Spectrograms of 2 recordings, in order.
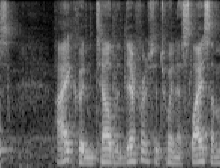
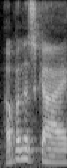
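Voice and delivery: ordinary delivery, nothing marked

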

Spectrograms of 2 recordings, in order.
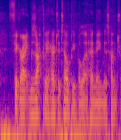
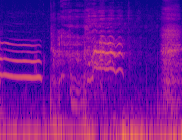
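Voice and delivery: high-pitched laugh; 10 dB quieter than usual. Real, not acted. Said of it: "really high pitch".

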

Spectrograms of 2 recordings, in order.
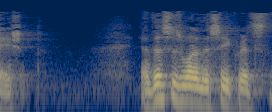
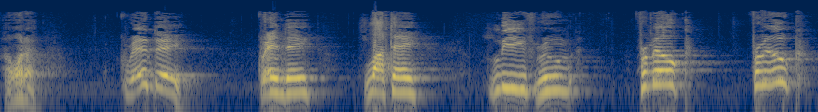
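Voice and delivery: higher, much louder, each word barked out; mocking Biden angrily barking a Starbucks order, higher and louder; mock angry Joe Biden; 11 semitones higher, 8 dB louder, slower than usual. N=Joe Biden/public. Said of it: "And Joe Biden would be like".

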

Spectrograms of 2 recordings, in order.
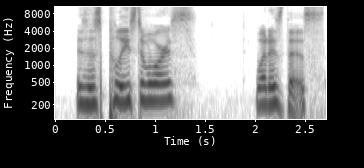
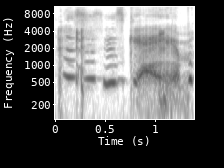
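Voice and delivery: high, slow whining voice; high whine; 6 dB quieter, slower than usual. Pretend. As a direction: whine it dramatically. High slow crying mock.

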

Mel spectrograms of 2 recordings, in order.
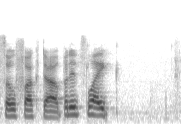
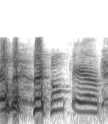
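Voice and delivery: laughing it off; 7 semitones higher, 9 dB louder, much slower than usual. Real, not acted. Laughs through the repeat.

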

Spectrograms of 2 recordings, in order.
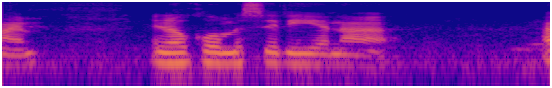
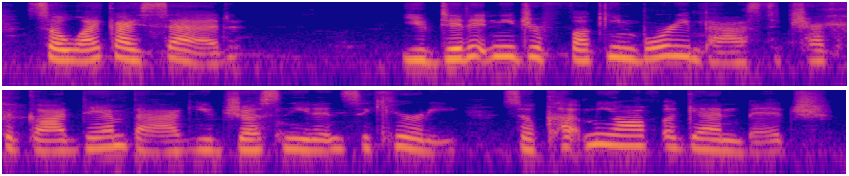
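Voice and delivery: acted-out angry comeback, louder at first; pissed-off retort; 4 dB louder than usual. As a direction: snap back as if fed up with being interrupted. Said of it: "I instantly got pissed".

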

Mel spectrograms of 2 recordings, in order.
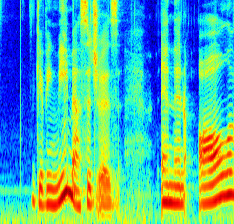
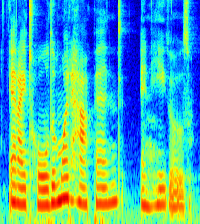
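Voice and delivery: normal talking voice

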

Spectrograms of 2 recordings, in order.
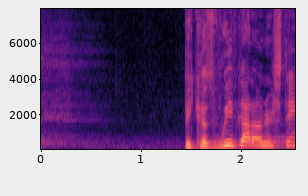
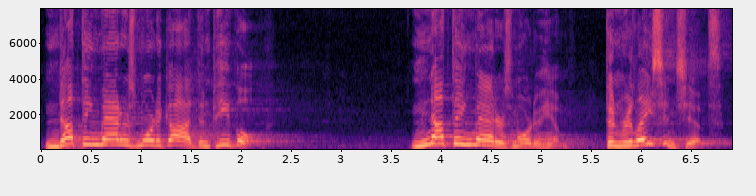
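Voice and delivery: loud, higher preaching build; booming motivational speech; 4 semitones higher, 5 dB louder than usual. Acted. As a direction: preach it out to the crowd. Preaching at full force.

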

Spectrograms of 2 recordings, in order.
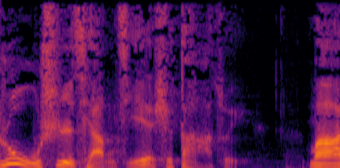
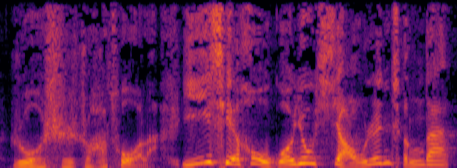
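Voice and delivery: raised, emphatic voice, utterly sure; confident assertion; 6 semitones higher, 3 dB louder than usual. A narrator's reading. Robbed man assures the magistrate he knows the culprit, confident assertion. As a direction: insist on it with full conviction. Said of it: "一脸笃定地说".

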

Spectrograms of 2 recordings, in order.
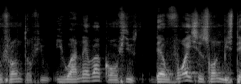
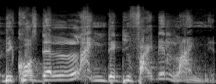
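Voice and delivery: loud, higher, driving preacher's shout; full-force preaching; 5 semitones higher, 9 dB louder than usual. Real, not acted. Pastor driving scripture home to the congregation, full-force preaching.

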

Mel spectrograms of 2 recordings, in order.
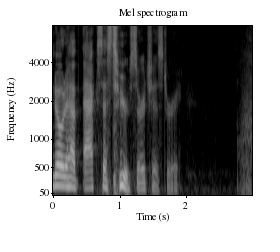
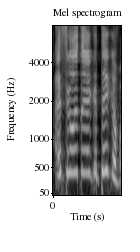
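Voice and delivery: high mock defence; 7 dB louder, faster than usual. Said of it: "He's like".

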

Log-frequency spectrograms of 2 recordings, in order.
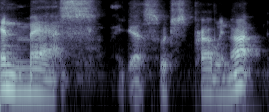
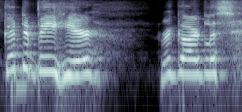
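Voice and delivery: high, loud burst of cheer; loud exclamation; 11 semitones higher, 13 dB louder than usual. Real, not acted. Host welcoming himself back after ranting, loud high outburst.

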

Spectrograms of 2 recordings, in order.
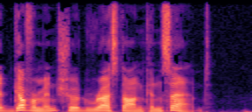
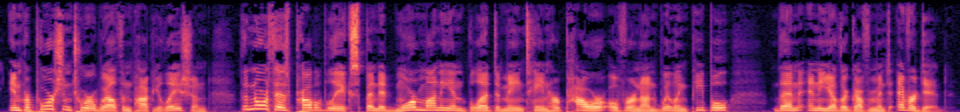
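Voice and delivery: ordinary talk, nothing marked

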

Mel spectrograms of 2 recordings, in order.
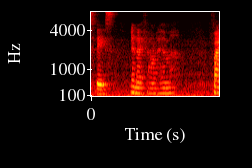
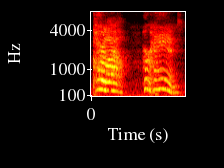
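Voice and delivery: loud, high urgent cry; alarmed call; 7 semitones higher, 8 dB louder, slower than usual. Acted. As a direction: shout for the doctor in alarm. Frightened Edward calls for help.

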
